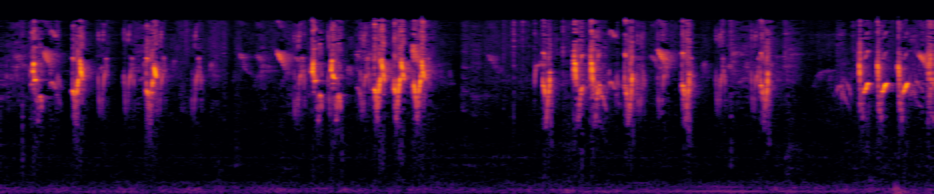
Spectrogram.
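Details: Lively song of a bar-winged prinia used as a provoking lure: tight bursts of piercing high chirps in rapid runs, separated by short pauses, over a quiet low background.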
